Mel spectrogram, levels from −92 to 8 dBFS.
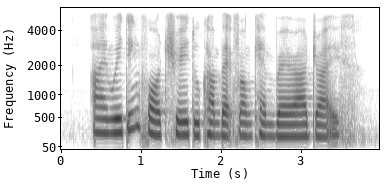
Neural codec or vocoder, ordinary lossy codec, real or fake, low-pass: none; none; real; 5.4 kHz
